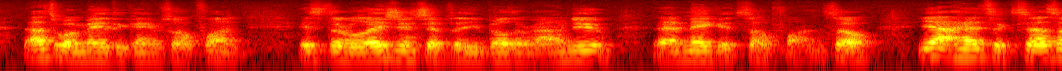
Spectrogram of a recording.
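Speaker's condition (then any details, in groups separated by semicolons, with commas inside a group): ALS; about 2 years since onset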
